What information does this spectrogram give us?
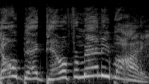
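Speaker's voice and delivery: very high-pitched hollering coach yell. Retelling a scene where a line coach yells at linemen: imitating a coach yelling. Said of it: "yelling at them".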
